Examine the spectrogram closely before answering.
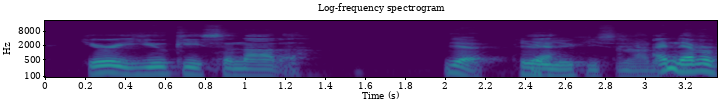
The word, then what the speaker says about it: Hiroyuki Sanada: But how do I pronounce his first name? Hiroyuki Sanada.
